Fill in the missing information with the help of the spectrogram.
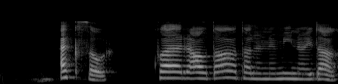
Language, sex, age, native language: Icelandic, male, 11, Icelandic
